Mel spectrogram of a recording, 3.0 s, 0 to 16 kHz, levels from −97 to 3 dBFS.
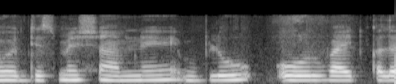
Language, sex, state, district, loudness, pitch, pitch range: Hindi, female, Punjab, Pathankot, -16 LUFS, 195 Hz, 190-200 Hz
